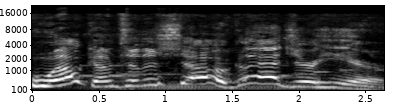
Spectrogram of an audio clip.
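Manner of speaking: high, cartoonish put-on character voice. Opening the show with a greeting to listeners: cartoon character voice. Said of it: "Sound like a cartoon character".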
